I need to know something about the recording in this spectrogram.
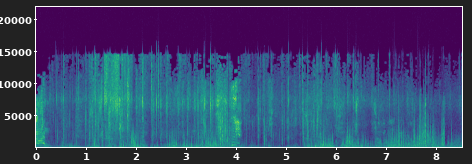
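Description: People running on foot, with footfalls thudding and a handheld phone jostling as it is carried, and wind buffeting the microphone.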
